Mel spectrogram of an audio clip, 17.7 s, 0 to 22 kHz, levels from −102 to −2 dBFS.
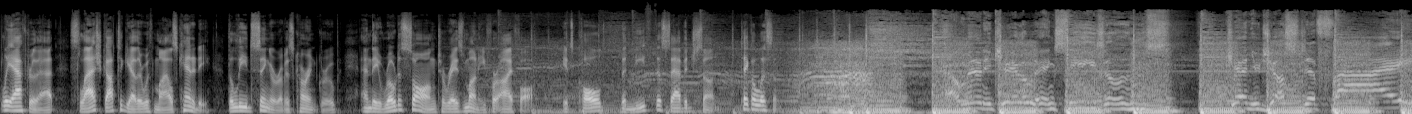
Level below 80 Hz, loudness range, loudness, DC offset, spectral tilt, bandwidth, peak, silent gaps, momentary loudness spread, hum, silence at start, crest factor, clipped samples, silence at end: -36 dBFS; 6 LU; -29 LUFS; under 0.1%; -4.5 dB/octave; 15.5 kHz; -10 dBFS; none; 12 LU; none; 0 s; 18 dB; under 0.1%; 0 s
